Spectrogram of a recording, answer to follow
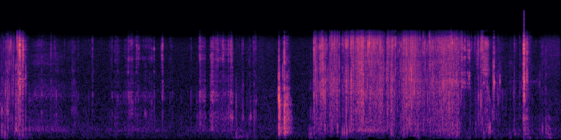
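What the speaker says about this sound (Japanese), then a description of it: "早速開封していきます" Packaging of a Tomica collection sedan toy car being opened, heard as close plastic and paper crinkling, tearing and rustling in irregular bursts. A louder stretch of handling comes near the middle, and no voice is heard.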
